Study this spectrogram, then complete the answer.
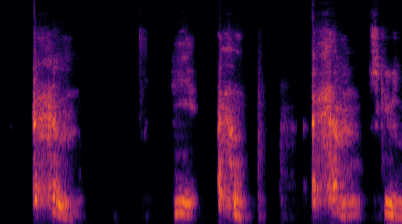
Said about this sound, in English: Cough.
